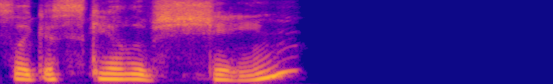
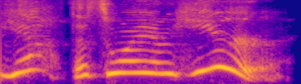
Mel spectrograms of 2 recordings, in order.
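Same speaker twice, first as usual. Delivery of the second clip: put-on much higher, sassy teenage comeback; teen self retort; 3 dB louder than usual. Teen answers grandfather about her weight, high sassy retort. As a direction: snap back like a fed-up teen. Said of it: "I went".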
